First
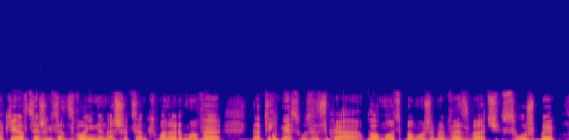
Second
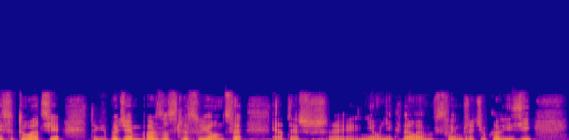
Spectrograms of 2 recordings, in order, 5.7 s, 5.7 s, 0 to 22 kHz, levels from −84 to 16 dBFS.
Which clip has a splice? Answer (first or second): second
